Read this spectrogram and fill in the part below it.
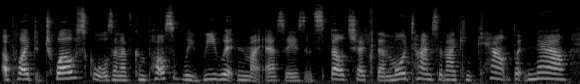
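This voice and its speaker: A woman's voice: on the high side, a little fast, a bit bright. A young woman in a casual read-aloud, giggly and often breaking off to add mocking comments. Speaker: co-host reading books aloud.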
